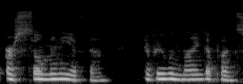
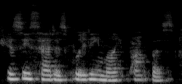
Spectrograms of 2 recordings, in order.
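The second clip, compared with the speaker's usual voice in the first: plain reading voice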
